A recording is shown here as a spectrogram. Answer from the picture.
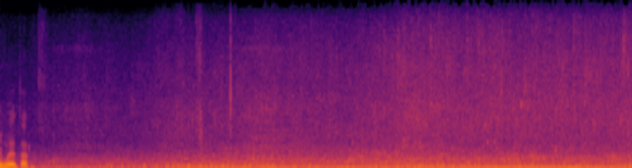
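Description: A machine running steadily, a constant hum with a low, even drone that grows slightly louder about two seconds in.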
